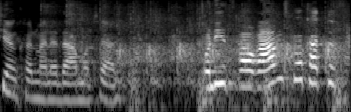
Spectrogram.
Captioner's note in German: Beifall SPD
